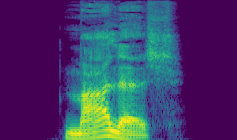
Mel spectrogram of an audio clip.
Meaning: of Mali; Malian
- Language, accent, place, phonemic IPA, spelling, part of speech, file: German, Germany, Berlin, /ˈmaːlɪʃ/, malisch, adjective, De-malisch.ogg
